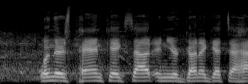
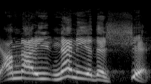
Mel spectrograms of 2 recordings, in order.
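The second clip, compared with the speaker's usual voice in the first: high, proud refusal; defiant declaration; 8 semitones higher than usual. Retold or imitated. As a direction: announce it with gusto. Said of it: "and I say".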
